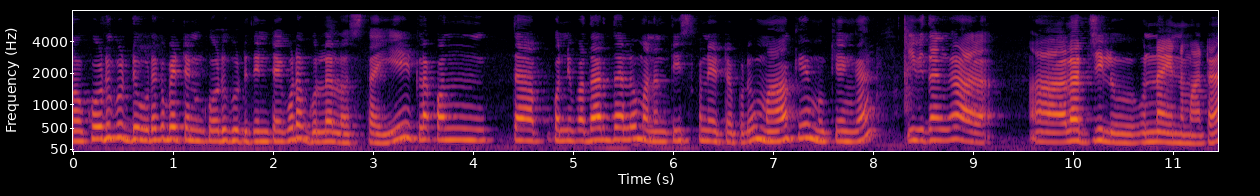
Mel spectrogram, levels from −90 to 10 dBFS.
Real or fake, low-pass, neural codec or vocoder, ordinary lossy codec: real; 7.2 kHz; none; none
